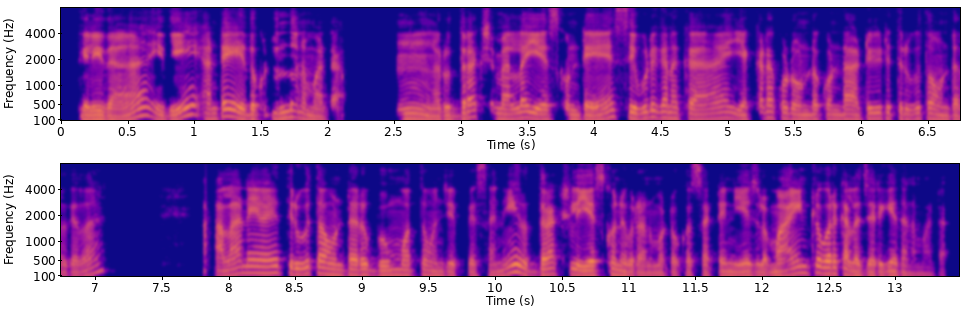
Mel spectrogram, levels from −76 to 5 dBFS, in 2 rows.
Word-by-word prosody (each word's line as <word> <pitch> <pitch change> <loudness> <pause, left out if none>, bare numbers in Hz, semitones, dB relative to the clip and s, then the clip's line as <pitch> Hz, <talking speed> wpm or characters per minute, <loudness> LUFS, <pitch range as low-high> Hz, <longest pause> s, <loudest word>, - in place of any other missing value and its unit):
తెలీదా 110 -3 +4 0.3
ఇది. - - +3 0.2
అంటే 130 +8 +4
ఇదొకటుందన్నమాట. 130 - -2 0.5
హ్మ్. 130 -3 -1
రుద్రాక్ష 105 -3 0
మెళ్ళో 125 +5 +2
ఏసుకుంటే, 115 -2 0 0.2
శివుడు 145 +3 +1
గనక 140 -3 -3 0.4
ఎక్కడ 150 +8 -2
కూడా 140 -4 -1
ఉండకుండా 120 +1 -3
అటు, 135 - -2
ఇటు 145 0 -5
తిరుగుతా 135 +2 -3
ఉంటారు 105 -2 -5
కదా! 105 - -5 0.9
అలానే 170 +1 +2 0.3
తిరుగుతా 155 +3 +1
ఉంటారు 130 +1 +1
భూమి 115 +2 -2
మొత్తం 125 0 -5
అని 105 0 -8
చెప్పేసని 100 - -4
రుద్రాక్షలు 135 +3 +1
ఏసుకొనేవ్వరనమాట. 100 -8 -2
ఒక - - -7
సర్టన్ 105 -2 -3
ఏజ్‌లో. 100 -3 -2
మా 105 - +4
ఇంట్లో 175 0 -1
వరకు 155 -1 +1
అలా 105 - 0
జరిగేదనమాట. 95 -7 -4
120 Hz, 155 wpm, -24 LUFS, 105-140 Hz, 0.9 s, తెలీదా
